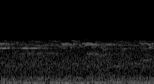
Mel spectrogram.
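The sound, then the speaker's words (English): Faint birds chirp in brief high notes over a steady outdoor background hiss, with no one talking. “Listen to those birds.”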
